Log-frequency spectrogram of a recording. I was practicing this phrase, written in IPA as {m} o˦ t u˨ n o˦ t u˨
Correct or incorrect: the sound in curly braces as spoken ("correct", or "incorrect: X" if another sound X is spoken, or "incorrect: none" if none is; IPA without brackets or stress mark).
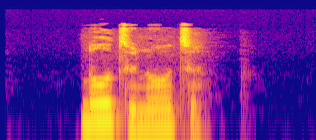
incorrect: n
